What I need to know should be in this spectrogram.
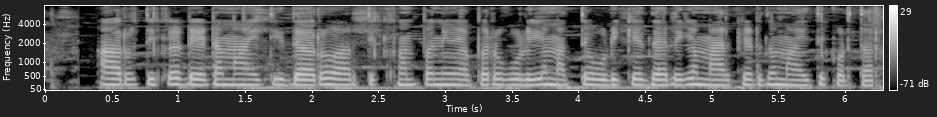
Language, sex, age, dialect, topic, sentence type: Kannada, female, 18-24, Central, banking, statement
